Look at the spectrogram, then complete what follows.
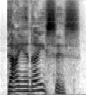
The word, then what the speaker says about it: Dionysus: Dionysus. Noibios. I said it earlier, Stu. Dionysus.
